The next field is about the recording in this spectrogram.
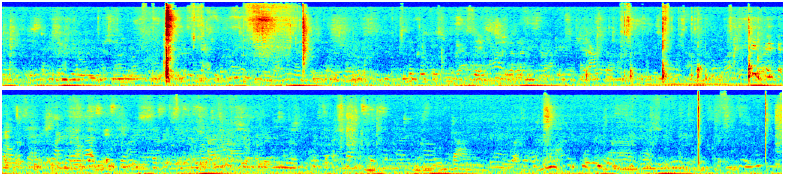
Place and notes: Kaiser-Wilhelm-Platz, Berlin, Deutschland - Hall
inside the Free Masons'Guild Hall, bodywork training session about to begin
